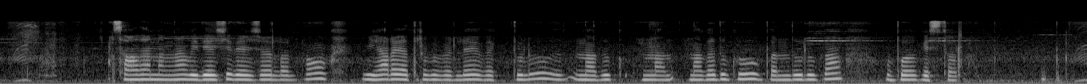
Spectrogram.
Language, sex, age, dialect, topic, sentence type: Telugu, female, 18-24, Central/Coastal, banking, statement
